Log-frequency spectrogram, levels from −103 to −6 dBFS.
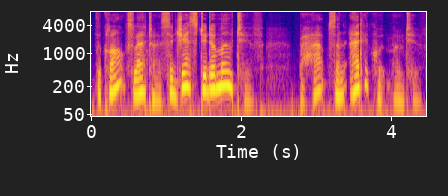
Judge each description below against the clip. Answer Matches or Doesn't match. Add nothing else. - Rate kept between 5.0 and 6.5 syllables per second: Matches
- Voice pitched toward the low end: Doesn't match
